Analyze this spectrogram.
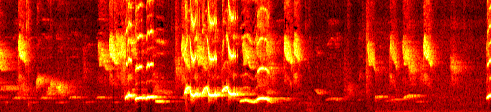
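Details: Loud, fluty song from a caged male Black-throated Laughingthrush during voice training. Swooping whistled notes build to a dense middle section, then fade into softer scattered calls.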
